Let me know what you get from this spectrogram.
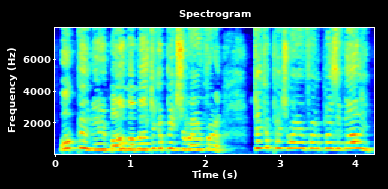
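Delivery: very high, loud falsetto impression; hammed-up high-pitched man; Ricky's high-pitched voice. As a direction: call out in a squeaky falsetto. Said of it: "He has that high-pitched voice".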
